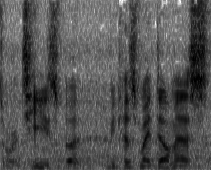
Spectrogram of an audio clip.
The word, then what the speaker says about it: Ortiz: Anyway, Jessica Ortiz, who, I only know how to pronounce the name, not because of, like, intuition saying that it's pronounced Ortiz, but because my dumbass, like, had to look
